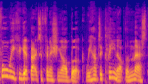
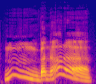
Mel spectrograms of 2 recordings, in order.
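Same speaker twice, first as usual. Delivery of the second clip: gorilla savouring food; 5 semitones higher, much slower than usual. A narrator's reading. Gorilla savouring banana's scent.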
